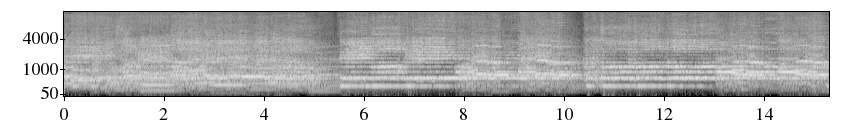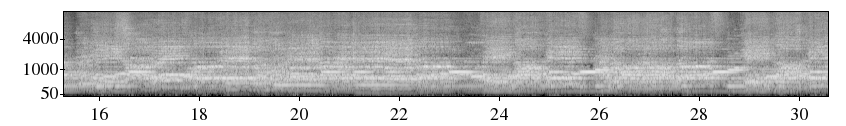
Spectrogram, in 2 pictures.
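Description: Mixed choir of men's and women's voices singing a Christmas carol, with held notes and two short breaks between phrases, about five and ten seconds in.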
